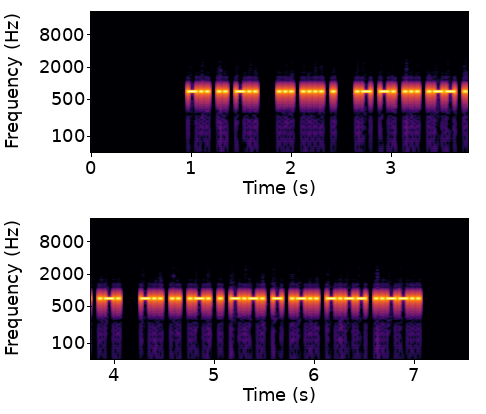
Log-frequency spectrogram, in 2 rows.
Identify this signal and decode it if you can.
Morse code, heard as a keyed tone, about 40 wpm, 700 Hz. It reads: DID SHE ANSWER DIRECTLY?
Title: Sentences from Top 1000 Words - Review Part 5 - 40wpm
